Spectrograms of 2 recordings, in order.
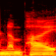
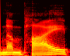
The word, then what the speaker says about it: NumPy: I've always said numpy because the P is capitalized so it looks like Python.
